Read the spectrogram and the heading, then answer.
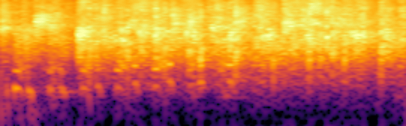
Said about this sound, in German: Wer in diesem Saal bitte einmal klatschen, hat es schon mal mit Yoga probiert?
